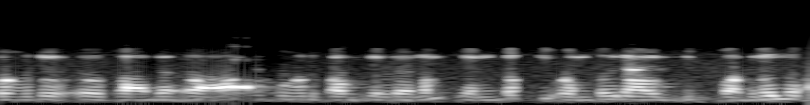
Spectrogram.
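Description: A man speaking Malayalam in continuous news-report speech, his voice thin and narrow like a telephone line.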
